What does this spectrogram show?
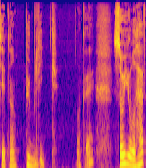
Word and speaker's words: public: So public at the masculine form, feminine form, public, the same.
